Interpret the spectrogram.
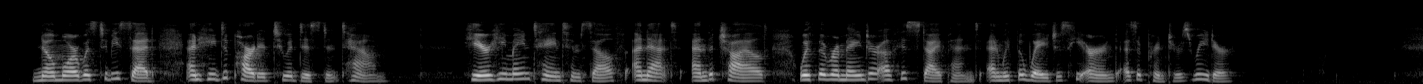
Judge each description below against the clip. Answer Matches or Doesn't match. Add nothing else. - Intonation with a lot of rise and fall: Matches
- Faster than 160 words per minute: Doesn't match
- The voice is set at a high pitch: Matches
